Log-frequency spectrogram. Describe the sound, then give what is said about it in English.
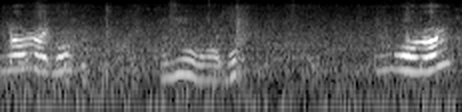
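A trained crow mimics human speech in a British accent, saying phrases like "I'm all right" and "are you all right, love?" in three short, warbling phrases with wavering, gliding pitch, separated by pauses; the final phrase is the loudest. “It may be a little hard for some of our listeners to hear, but the bird says, I think I'm all right, but in a British accent.”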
